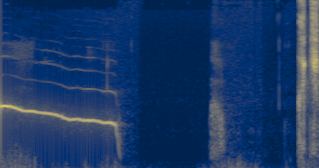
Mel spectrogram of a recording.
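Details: Pet female Amazon parrot whistling a steady falling tone for about a second that ends in an abrupt downward drop. Brief scratchy calls follow, with low room noise beneath.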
